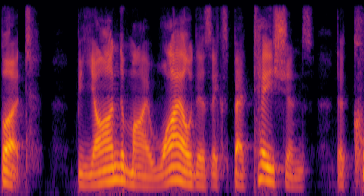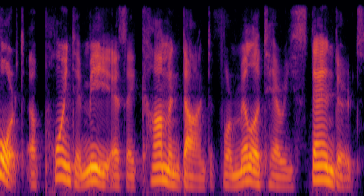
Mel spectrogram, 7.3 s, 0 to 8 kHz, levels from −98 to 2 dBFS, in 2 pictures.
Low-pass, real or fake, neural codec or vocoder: 7.2 kHz; real; none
